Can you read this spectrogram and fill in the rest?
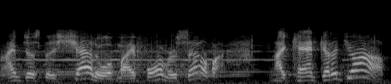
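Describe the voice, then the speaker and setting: A man playing a desperate, haunted young fiancé in an old radio horror-comedy, excitable and exasperated. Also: high voice, normal speed. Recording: muffled vintage radio recording, music behind.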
